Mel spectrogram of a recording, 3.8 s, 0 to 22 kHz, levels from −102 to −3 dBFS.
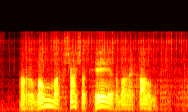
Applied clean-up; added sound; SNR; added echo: neural mask model RNNoise.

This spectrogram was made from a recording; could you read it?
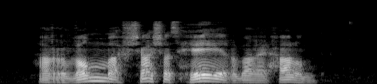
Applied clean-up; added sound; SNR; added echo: none; none; none; none.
